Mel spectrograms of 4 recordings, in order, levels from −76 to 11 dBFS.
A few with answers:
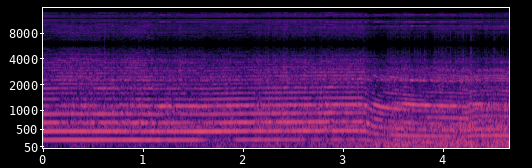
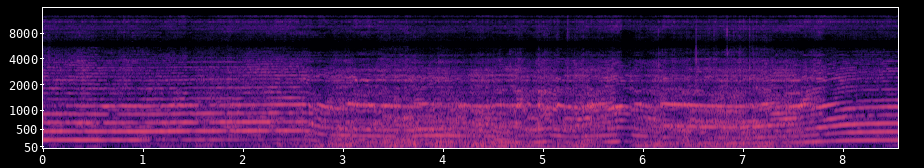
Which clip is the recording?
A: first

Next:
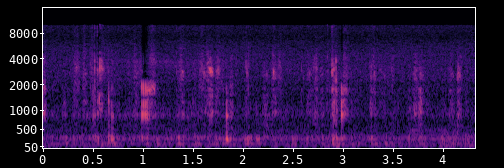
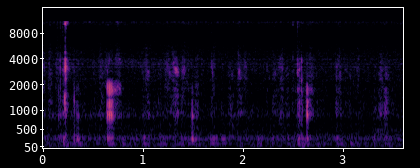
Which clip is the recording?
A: first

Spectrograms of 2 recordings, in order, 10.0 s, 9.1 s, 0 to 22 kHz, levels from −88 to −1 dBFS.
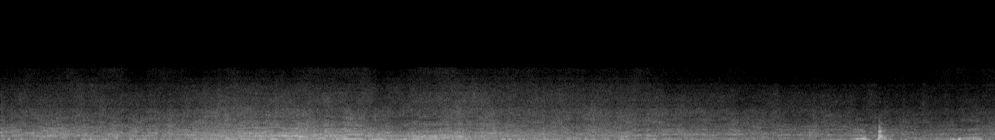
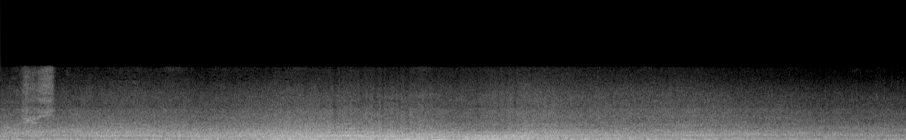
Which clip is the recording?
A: second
